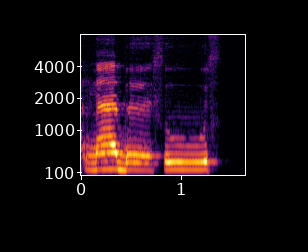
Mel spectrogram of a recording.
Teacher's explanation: Karena ba dia huruf istifal, bukan huruf isti'la, huruf tipis. Jadi pantulan juga tipis.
